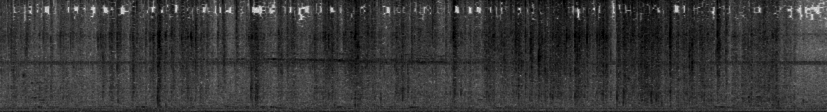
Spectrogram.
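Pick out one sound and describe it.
Two women chew and munch food close up.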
